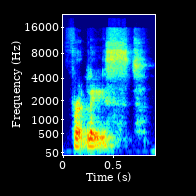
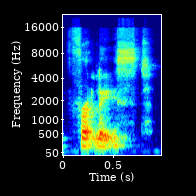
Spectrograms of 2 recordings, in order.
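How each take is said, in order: First: 'For at' is squeezed into one weak syllable. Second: The same.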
